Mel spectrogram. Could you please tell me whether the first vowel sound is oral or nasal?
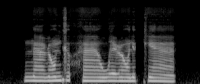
nasal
